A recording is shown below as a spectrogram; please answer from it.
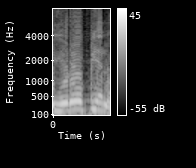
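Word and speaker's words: European: वैसे देखें तो इंग्लिश वर्ड ई काम में आ रहा है, इंग्लिश जो अल्फाबेट देखते हैं ना ई, लेकिन आप उच्चारण करोगे तो यूरोपियन, स्वर नहीं है, यू स्वर नहीं है ना।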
